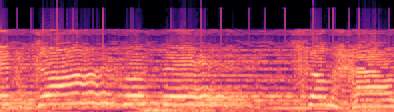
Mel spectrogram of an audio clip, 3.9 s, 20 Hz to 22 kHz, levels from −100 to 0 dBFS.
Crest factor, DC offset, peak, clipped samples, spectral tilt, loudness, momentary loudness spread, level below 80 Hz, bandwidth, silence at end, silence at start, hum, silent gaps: 8 dB; under 0.1%; 0 dBFS; 0.4%; -5 dB/octave; -8 LUFS; 8 LU; -32 dBFS; 16.5 kHz; 0 s; 0 s; none; none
